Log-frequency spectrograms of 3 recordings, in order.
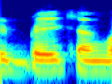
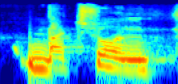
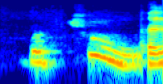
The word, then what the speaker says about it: Bacun: What is the correct pronunciation? – Bachun. Bachun. You can actually pronounce it pretty well. Usually people can't handle the ch.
